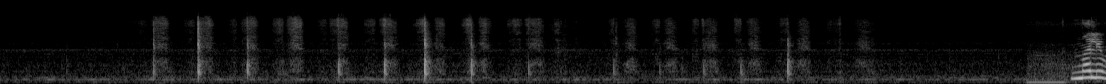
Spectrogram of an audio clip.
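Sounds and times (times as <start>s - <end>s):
knife chopping on plastic board: 1.5s - 5.5s, 6.1s - 8.5s.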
